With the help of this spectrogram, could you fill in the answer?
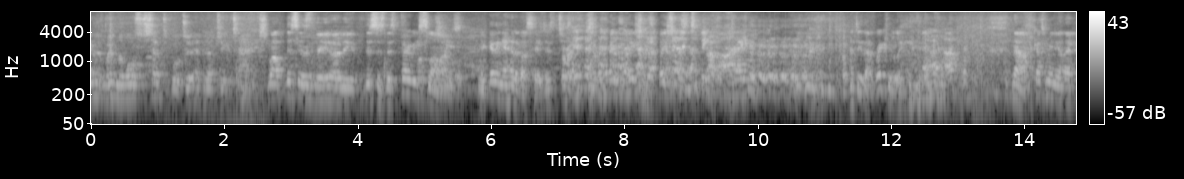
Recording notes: Podcast Recorded at: Bristol Epilepsy Support Group Monthly Meeting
